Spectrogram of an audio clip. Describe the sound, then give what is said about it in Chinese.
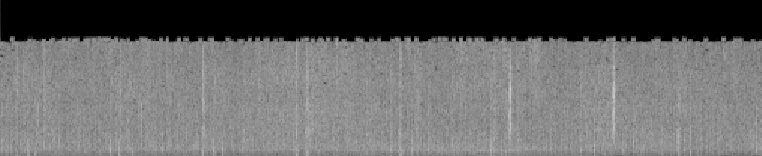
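Steady rain falls across the whole stretch, a dense hiss with scattered sharper drops pattering on a surface and a low rumble underneath. No one speaks. “这不是想着下雨冷吗？两人一把伞，我还能搂着你。”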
